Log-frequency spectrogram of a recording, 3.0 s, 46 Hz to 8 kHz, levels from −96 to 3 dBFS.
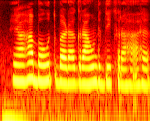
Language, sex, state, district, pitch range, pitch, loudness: Hindi, female, Bihar, West Champaran, 225-250 Hz, 235 Hz, -15 LUFS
